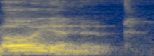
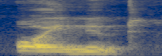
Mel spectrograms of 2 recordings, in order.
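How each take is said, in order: First: A separate short 'ya' syllable follows the first vowel. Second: The first vowel glides straight into the next syllable. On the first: The speaker calls it right. "We kind of have to pronounce that shava" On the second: The speaker calls it wrong. "Otherwise, it's oi note... And that's not the word"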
